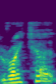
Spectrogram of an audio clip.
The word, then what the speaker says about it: Rijeka: Is it Rijeka? That's how you pronounce it in Croatia.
